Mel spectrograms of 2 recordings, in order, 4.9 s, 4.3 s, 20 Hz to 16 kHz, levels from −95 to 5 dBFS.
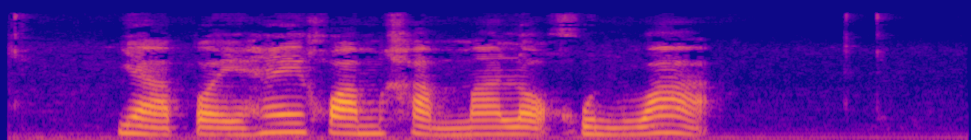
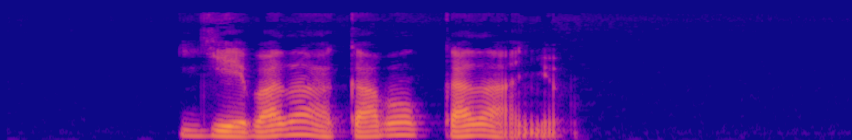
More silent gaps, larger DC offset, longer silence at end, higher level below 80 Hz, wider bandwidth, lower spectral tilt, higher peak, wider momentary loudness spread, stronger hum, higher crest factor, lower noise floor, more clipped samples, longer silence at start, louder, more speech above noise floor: neither; neither; about the same, 1.35 s vs 1.45 s; first, -54 dBFS vs -66 dBFS; about the same, 11.5 kHz vs 11.5 kHz; second, -5.5 dB/octave vs -8 dB/octave; first, -4 dBFS vs -10 dBFS; second, 8 LU vs 14 LU; first, 50 Hz at -45 dBFS vs none; about the same, 20 dB vs 20 dB; second, -55 dBFS vs -83 dBFS; neither; second, 0.6 s vs 0.9 s; first, -22 LUFS vs -27 LUFS; second, 33 dB vs 56 dB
